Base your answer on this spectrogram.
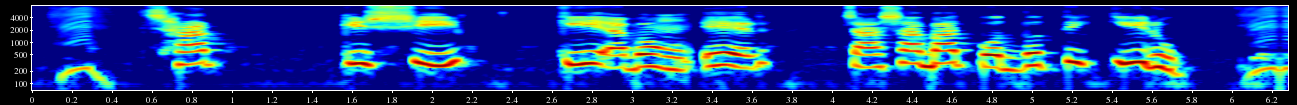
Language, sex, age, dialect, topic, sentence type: Bengali, female, 18-24, Rajbangshi, agriculture, question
